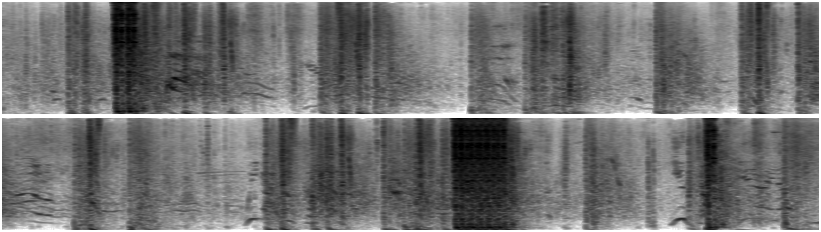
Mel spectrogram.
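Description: Gunshots ring out loudly.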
